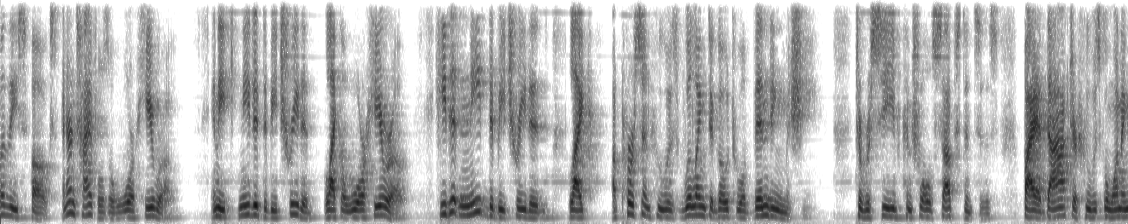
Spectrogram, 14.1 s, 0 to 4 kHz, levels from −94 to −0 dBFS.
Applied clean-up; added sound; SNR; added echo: neural mask model DeepFilterNet 3.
